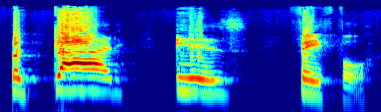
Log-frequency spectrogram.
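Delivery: slow, loud, every word weighed; emphatic proclamation. Acted. Preacher assuring the congregation, slow and emphatic. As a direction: lean hard on faithful. Preacher stresses God's faithfulness.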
